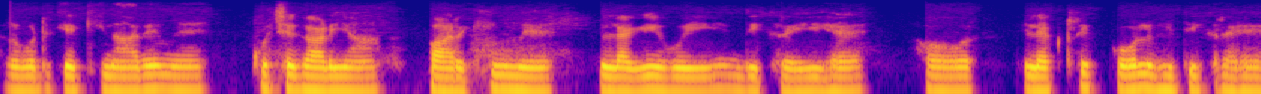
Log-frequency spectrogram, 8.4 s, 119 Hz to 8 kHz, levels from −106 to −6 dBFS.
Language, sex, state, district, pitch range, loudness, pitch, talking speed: Hindi, male, Uttar Pradesh, Hamirpur, 130-135 Hz, -18 LUFS, 135 Hz, 140 wpm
